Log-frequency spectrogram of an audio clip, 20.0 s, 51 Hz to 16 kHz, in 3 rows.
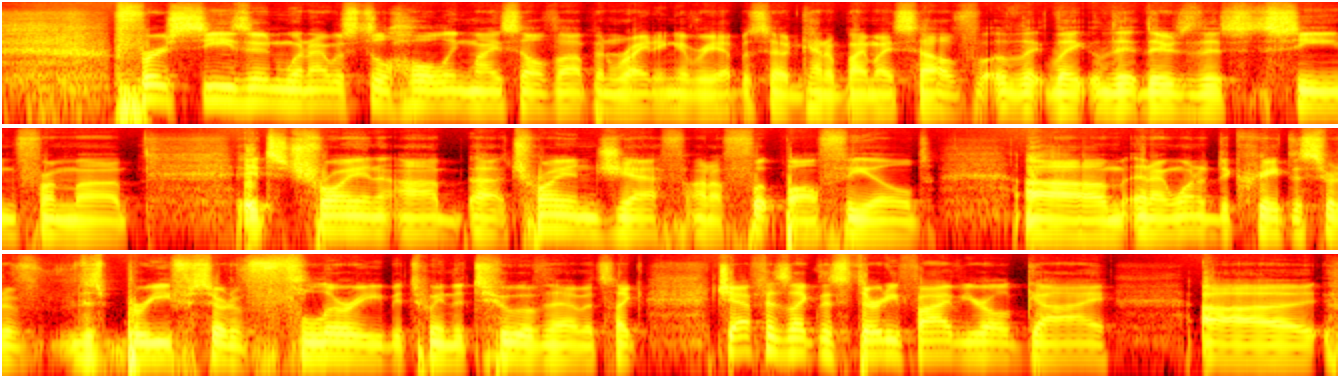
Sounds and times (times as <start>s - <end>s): Speech: 0.6s - 20.0s.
